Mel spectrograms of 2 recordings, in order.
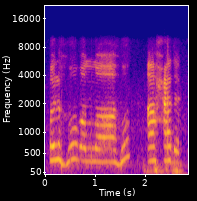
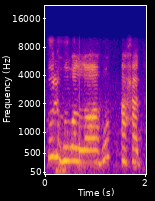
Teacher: لیکن اگر ہمیں مخرج کا علم نہیں ہے، ہمارا مخرج ٹھیک نہیں ہے، تو پھر ہم قل کے قاف کی جگہ پہ ہم باریک کاف ادا کر دیں گے، قل هو اللہ احد، جو کہ معاذ اللہ اس کا معنی غلط ہو جائے گا۔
